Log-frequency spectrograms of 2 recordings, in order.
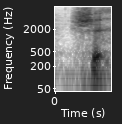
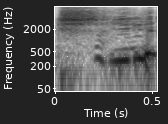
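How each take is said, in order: First: It is said short and quick, without a drawl. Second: It is drawn out in a southern accent. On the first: The speaker calls it right. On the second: The speaker calls it wrong.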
